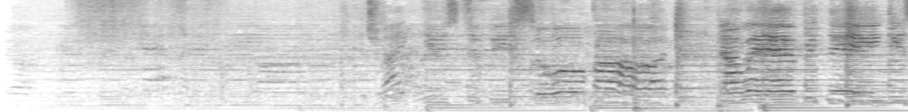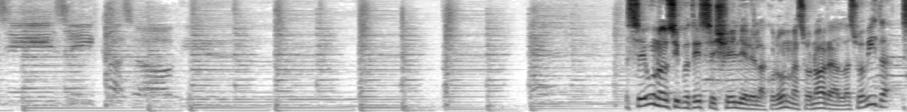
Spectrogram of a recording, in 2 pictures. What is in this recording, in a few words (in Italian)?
Lettura su base musicale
